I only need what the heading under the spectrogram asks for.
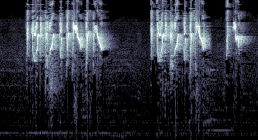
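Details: Kolibri ninja sunbird giving a lure call meant to attract other birds: two long strings of shrill, rapidly jumping chirps, then a short high squeak, with a low hum in the background.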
